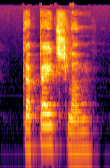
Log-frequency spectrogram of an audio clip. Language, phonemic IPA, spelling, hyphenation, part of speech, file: Dutch, /taːˈpɛi̯tˌslɑŋ/, tapijtslang, ta‧pijt‧slang, noun, Nl-tapijtslang.ogg
- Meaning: boa constrictor, Boa constrictor (or the subspecies Boa constrictor constrictor)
